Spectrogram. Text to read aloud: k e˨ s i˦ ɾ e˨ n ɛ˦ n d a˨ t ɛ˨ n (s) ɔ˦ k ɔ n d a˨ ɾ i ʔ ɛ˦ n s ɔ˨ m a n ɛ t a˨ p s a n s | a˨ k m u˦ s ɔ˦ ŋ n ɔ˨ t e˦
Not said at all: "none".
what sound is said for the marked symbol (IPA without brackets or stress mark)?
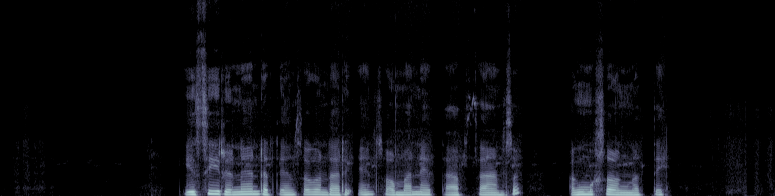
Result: s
